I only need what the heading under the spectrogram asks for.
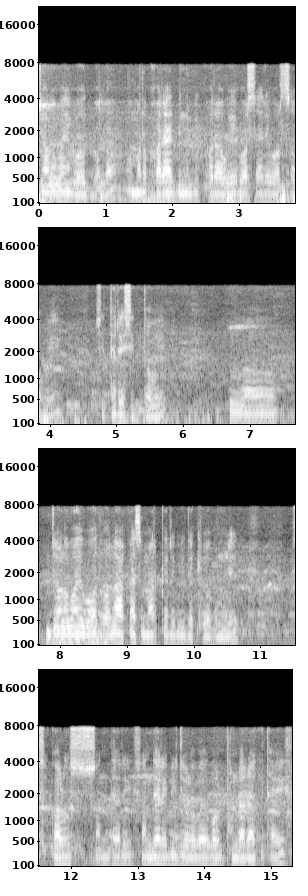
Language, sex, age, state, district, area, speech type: Odia, male, 30-45, Odisha, Ganjam, urban, spontaneous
